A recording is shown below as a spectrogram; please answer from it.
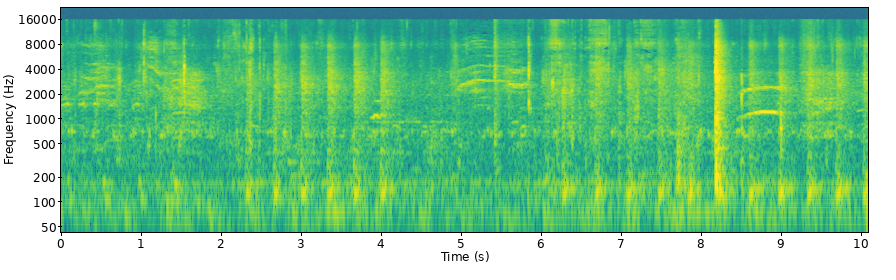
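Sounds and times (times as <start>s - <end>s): person chewing food: 0.0s - 3.6s, 4.5s - 8.2s.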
